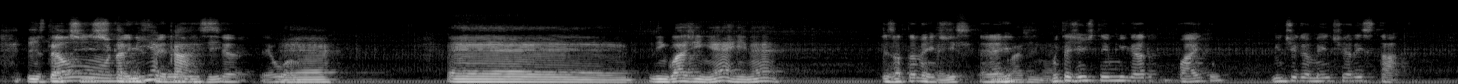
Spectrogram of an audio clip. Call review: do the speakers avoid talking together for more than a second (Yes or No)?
No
